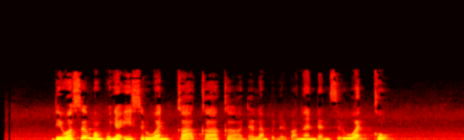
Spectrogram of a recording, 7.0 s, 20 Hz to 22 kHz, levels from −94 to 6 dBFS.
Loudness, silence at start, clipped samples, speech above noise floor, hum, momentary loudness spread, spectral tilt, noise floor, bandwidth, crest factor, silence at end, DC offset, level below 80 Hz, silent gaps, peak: -24 LUFS; 0.8 s; under 0.1%; 30 dB; none; 10 LU; -4.5 dB/octave; -53 dBFS; 11.5 kHz; 18 dB; 1.05 s; under 0.1%; -78 dBFS; none; -6 dBFS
